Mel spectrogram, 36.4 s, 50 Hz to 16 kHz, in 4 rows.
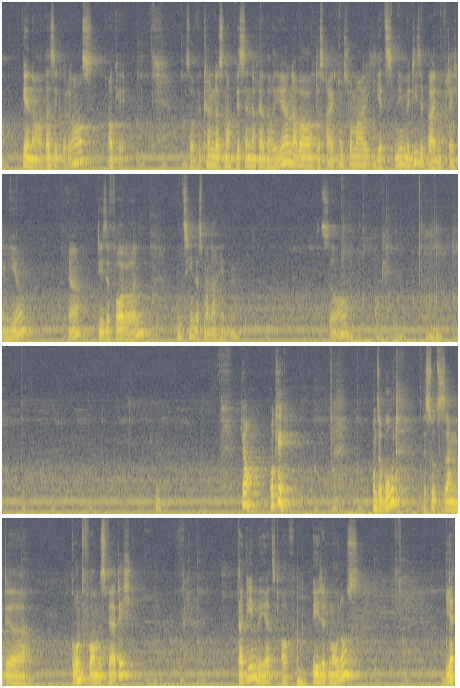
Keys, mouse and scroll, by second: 3.2 middle click, 4.6 middle click, 5.9 middle click, 7.8 shift+click, 8.6 shift+click, 11.8 middle click, 12.6-15.9 drag, 16.3 middle click, 17.0 Tab, 17.7-18.1 shift+middle drag, 18.6-23.8 middle drag, 24.2 middle click, 25.3-26.3 middle drag, 26.6-27.7 middle drag, 29.0-30.2 middle drag, 30.9 middle click, 33.2 Tab, 34.8 middle click, 36.2 shift+middle click.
